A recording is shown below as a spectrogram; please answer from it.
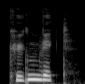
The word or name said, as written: køkkenvægt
